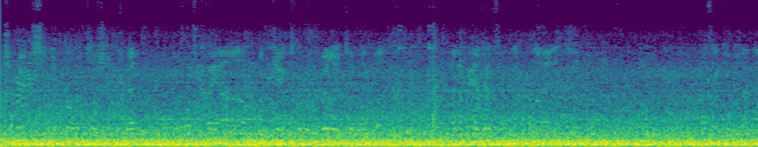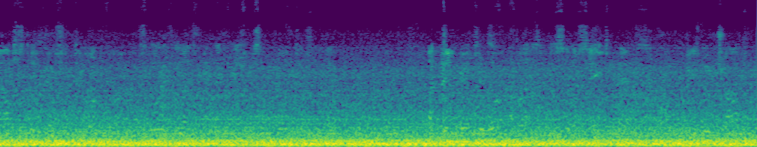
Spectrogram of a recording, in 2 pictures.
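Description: Steady low rumble of a moving passenger train heard from inside the carriage, with a man's voice talking in conversation partly masked by it.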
